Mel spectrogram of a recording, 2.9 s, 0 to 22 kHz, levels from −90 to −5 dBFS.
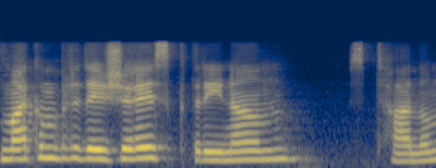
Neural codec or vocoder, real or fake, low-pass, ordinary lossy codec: codec, 16 kHz, 0.2 kbps, FocalCodec; fake; none; none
